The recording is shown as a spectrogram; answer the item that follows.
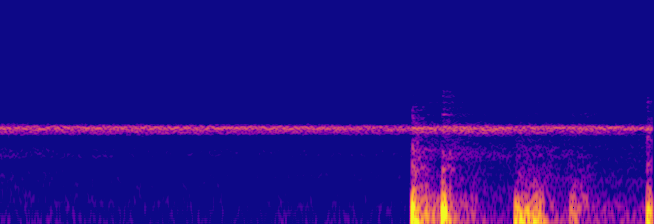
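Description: A steady, high-pitched electronic whine with a fainter higher tone, running under the recording. From about four seconds in come three short, low, muffled bumps.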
